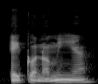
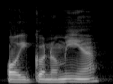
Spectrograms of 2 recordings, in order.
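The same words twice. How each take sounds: First: Said in the usual way. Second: "oikonomía" opening on a full oi glide, rising; Greek oi diphthong. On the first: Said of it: "monoptonga en e en castellano". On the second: Shown as a demonstration. Teacher citing the Greek original, initial oi in "oikonomía". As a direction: say "oikonomía" with oi at the start. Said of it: "el diptongo oi".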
